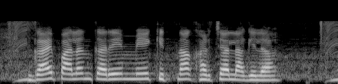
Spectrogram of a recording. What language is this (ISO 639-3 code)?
bho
